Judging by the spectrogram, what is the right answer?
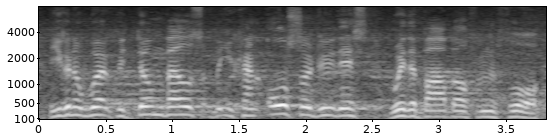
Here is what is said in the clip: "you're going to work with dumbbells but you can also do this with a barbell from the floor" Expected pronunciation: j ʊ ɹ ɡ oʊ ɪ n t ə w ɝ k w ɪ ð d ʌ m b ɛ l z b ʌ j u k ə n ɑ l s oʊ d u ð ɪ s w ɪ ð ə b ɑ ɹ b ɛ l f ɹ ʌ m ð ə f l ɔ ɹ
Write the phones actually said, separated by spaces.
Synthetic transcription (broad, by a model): j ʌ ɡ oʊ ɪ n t ə w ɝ k w ɪ ð d ʌ m b ɛ l z b ʌ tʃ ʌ k ə n ɑ l s oʊ d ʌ ð ɪ s w ɪ ð ə b ɑ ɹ b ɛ l f ɹ ʌ m ð ə f l ɔ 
